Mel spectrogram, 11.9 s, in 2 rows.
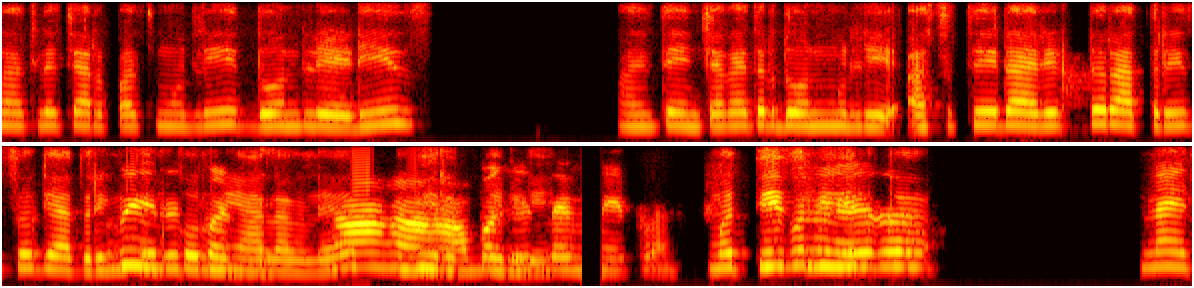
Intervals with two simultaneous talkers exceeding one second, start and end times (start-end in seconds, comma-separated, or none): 6.5-8.7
